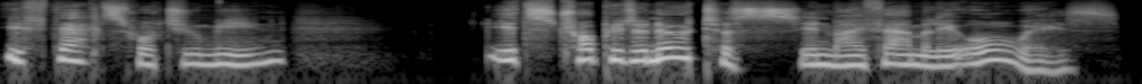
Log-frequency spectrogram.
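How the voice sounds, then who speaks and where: A man voicing a timid, fussy male grass snake who talks in a fluttery, excited way. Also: high-pitched, takes it slowly, dry recording, clean studio sound, pitched above the performer's own voice. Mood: prim.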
